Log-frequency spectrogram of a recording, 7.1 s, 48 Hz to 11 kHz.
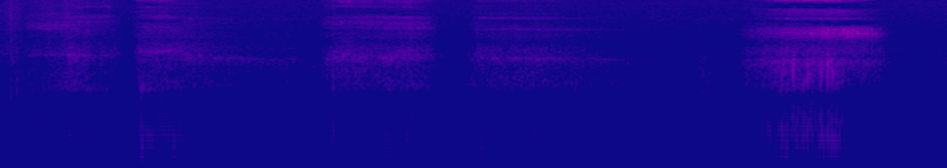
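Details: Snoring with obstructive sleep apnea in a sleeping 3-year-old with nasal speech, before adenoid removal: loud, uneven snoring with noisy, effortful inspirations and irregular pauses.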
